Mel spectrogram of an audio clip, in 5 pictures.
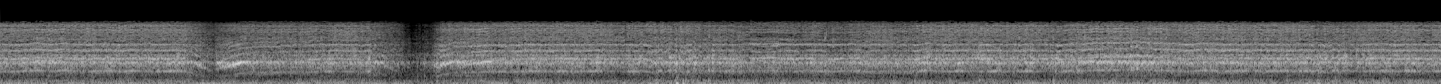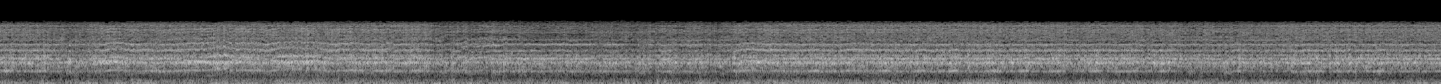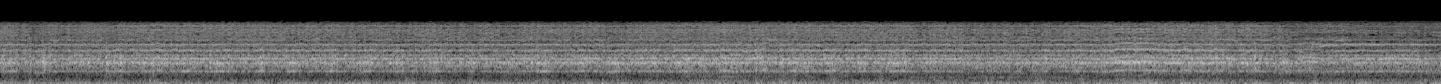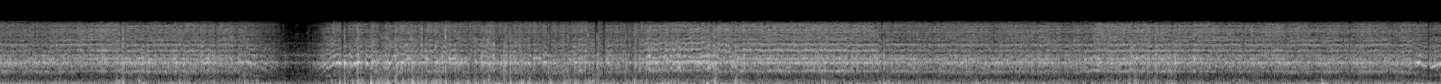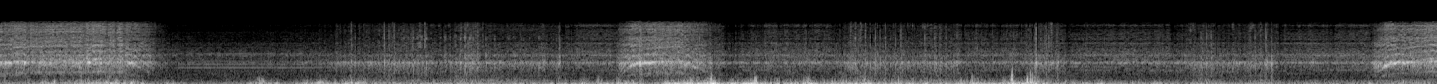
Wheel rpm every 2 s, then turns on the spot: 150, 110, 130, 160, 160, 160, 160, 160, 160, 160, 160, 160, 160, 160, 160, 160, 160, 160, 160, 160, 160, 160, 130, 110, 160, 160, 160, 160, 160, 70, 10, 30, 30, 20, 10, 50.
60-62 66-70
